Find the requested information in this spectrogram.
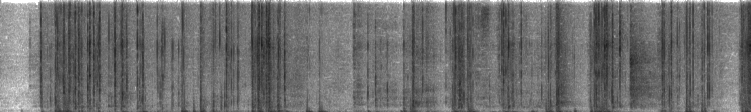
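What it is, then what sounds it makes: Plastic computer keyboard. Long blue nails type on a slim black plastic computer keyboard with marble keys. A rapid, uneven stream of short clicks and taps follows, each with a deep low thump and a quick decay, fading into quieter clusters between bursts.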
